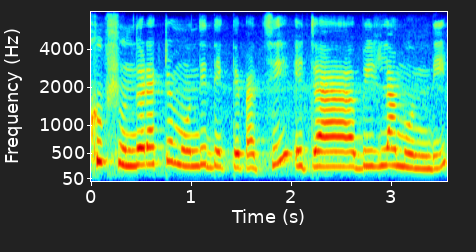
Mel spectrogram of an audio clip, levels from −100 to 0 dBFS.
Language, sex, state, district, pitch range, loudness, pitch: Bengali, female, West Bengal, Kolkata, 260-300 Hz, -17 LUFS, 275 Hz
